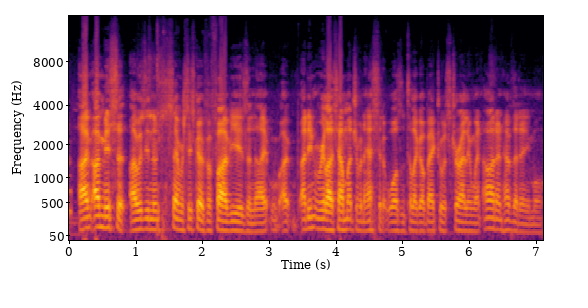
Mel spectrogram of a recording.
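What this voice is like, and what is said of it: Australian accent. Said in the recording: “charming Australian accent”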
